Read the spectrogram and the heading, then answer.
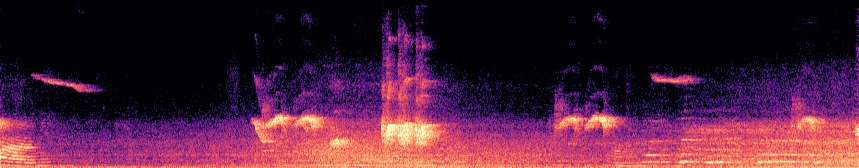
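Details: Javan white starling singing a richly varied song while handled: a falling series of harmonic notes, then scattered clear whistles and short warbled phrases with faint, thin high whistles between them, over quiet background hum.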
